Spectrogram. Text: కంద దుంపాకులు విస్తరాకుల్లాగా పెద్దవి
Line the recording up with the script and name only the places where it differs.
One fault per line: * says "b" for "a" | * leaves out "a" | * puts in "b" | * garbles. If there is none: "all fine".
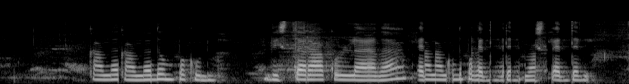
* puts in "కంద"
* garbles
